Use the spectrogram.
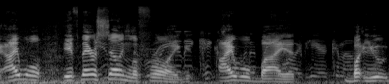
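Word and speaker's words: Laphroaig: Lafroig? Lafroig, yeah. With the G at the end, the G at the end? Yeah, with a G there, Okay, yeah. so okay. like, you know, Lafroig, yeah, I might be hitting the Lafroig.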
